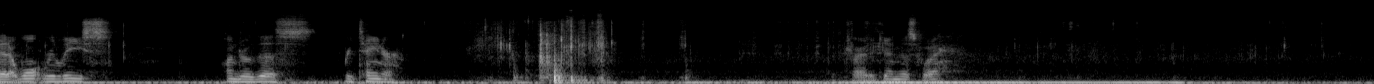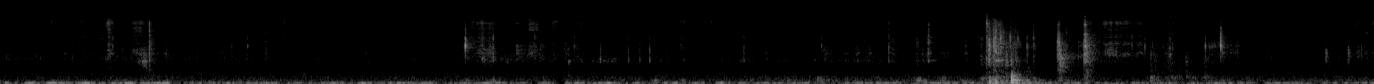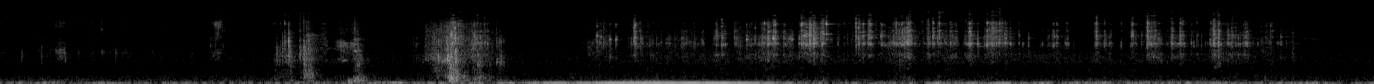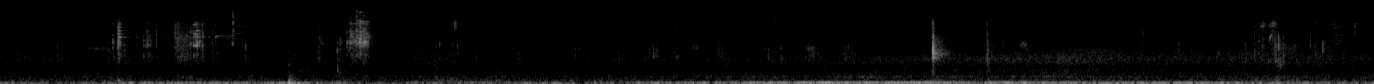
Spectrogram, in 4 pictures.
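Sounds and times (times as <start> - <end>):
scraping and rattling: 0.0 - 16.7, 27.2 - 40.7, 42.1 - 46.4.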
